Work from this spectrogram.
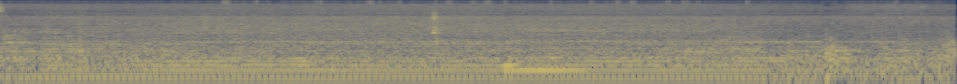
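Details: Sailing yacht Zora's newly installed diesel engine on first sea trial after relaunch: steady low rumble at constant revs under water and wind noise, no knocks or misses; engine running well.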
